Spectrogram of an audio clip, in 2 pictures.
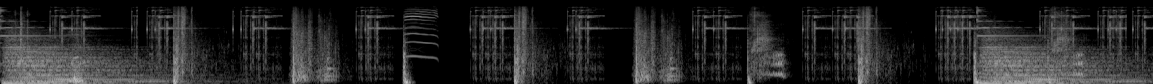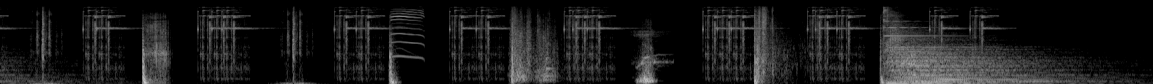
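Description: Game sound effects of coins chiming and hits land in quick bursts.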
